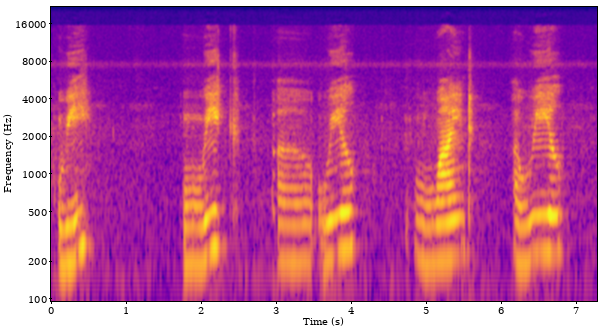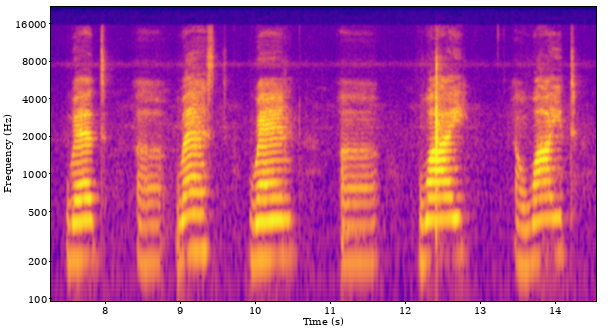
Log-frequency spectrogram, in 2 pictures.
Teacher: voice labio velar approximate sound wa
